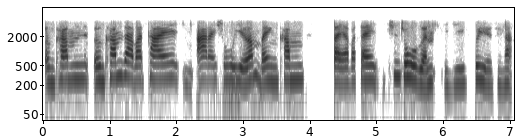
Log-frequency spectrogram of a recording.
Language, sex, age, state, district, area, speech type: Bodo, female, 30-45, Assam, Baksa, rural, conversation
